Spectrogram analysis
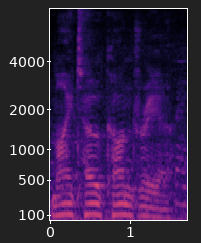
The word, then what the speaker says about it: mitochondria: mitochondria. It'd be balanced. Well, thank you, Paul M. Mitochondria. So, the H is uh is silent.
